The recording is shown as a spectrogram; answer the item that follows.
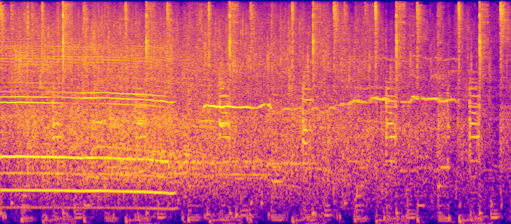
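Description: An audience applauds and cheers to welcome a guest: a loud, dense, steady clatter of clapping throughout, with held musical tones under it during the first few seconds.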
